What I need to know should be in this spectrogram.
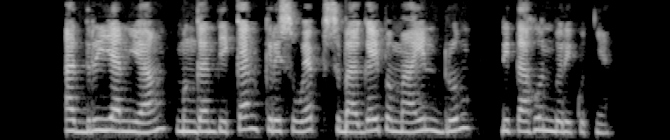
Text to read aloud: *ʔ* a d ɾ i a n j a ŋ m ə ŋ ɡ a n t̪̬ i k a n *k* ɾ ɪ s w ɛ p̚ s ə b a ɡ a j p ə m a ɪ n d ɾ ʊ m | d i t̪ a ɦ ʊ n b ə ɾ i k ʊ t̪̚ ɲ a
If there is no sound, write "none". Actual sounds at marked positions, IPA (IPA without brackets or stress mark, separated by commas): ʔ, k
